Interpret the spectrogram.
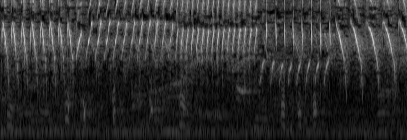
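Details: Canary song for prompting other canaries to sing: a dense, very fast high trill held for seconds, shifting into quicker downward-flicking notes.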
